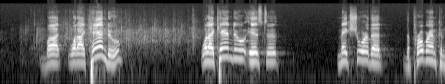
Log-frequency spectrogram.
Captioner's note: applause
